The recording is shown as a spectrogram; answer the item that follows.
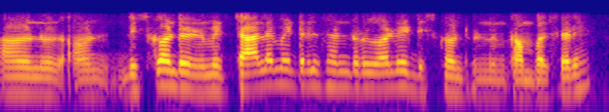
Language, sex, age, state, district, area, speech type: Telugu, male, 18-30, Telangana, Vikarabad, urban, conversation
